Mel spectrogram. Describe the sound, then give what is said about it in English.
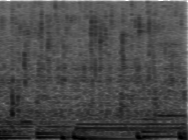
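Chicken deep frying in oil, a steady, dense crackling sizzle that runs unbroken throughout, with a low, humming drone underneath and no voices. “But trust me, you guys, it's the same oil cooking in the same way.”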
